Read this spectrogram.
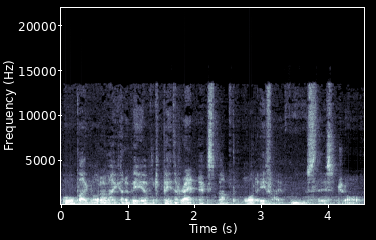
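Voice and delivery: whispered, worried inner voice; anxious whisper. Acted. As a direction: whisper the fears to yourself. Voicing money anxiety.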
